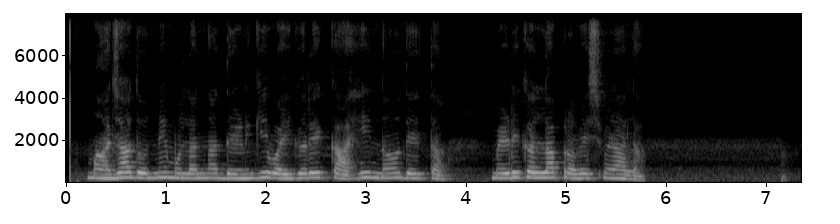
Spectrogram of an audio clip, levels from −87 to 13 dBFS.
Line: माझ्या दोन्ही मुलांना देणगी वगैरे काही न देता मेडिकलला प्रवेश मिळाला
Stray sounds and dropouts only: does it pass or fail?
pass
